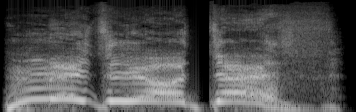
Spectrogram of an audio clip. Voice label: Male Orc Hero Power; Samuro; Story Kurtrus Mission1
